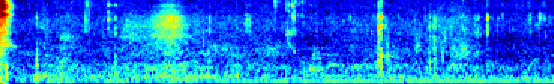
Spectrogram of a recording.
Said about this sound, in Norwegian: Begynn å proppe i meg eplekake, så får du prate òg.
